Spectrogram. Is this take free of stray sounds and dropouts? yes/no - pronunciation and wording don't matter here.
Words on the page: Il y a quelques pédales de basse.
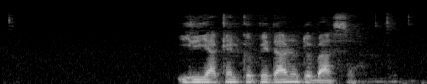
yes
